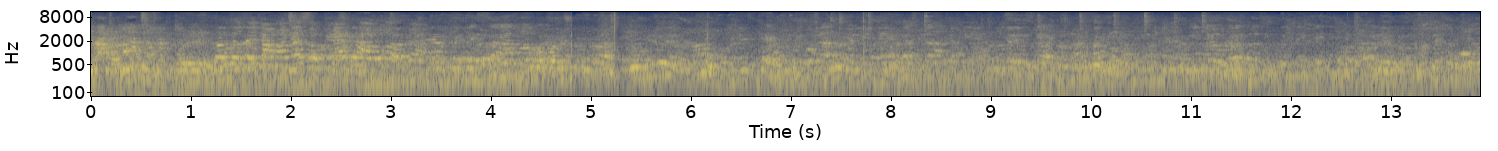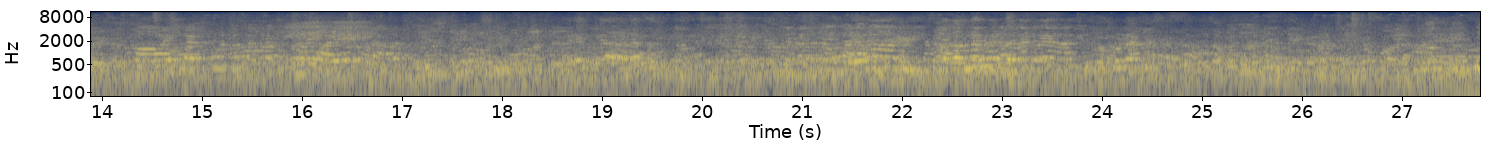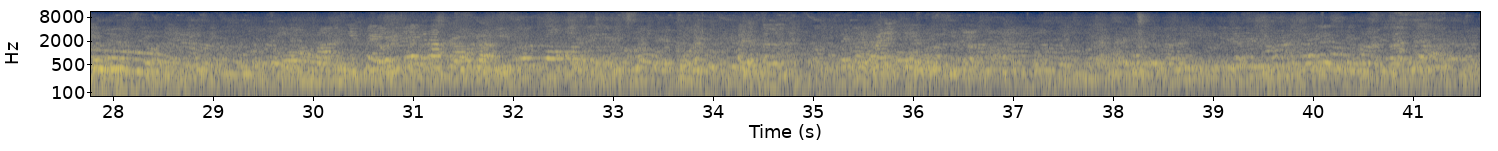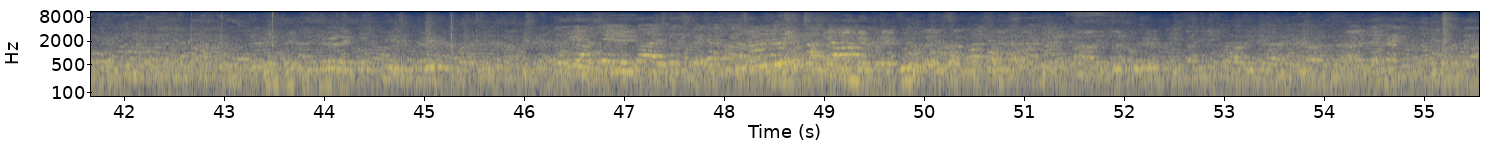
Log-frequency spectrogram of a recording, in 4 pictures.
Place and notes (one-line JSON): {"title": "Cra 88 con Cll, Medellín, Antioquia, Colombia - Ambiente de cubículos del bloque 10 Universidad de Medellin.", "date": "2021-09-27 11:38:00", "description": "Sonido ambiente de cubículos del bloque 10 de la Universidad de Medellín en la Facultad de Comunicación, se escuchan voces, risas y gritos.\nCoordenadas: 6°13'56.8\"N+75°36'44.8\"W\nSonido tónico: voces hablando.\nSeñales sonoras: risas, gritos e insultos.\nGrabado a la altura de 1.20 metros\nTiempo de audio: 3 minutos con 39 segundos.\nGrabado por Stiven López, Isabel Mendoza, Juan José González y Manuela Gallego con micrófono de celular estéreo.", "latitude": "6.23", "longitude": "-75.61", "altitude": "1578", "timezone": "America/Bogota"}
